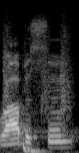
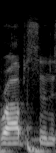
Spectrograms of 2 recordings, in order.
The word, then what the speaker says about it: Robinson: Once again, I'm Nissan Robinson, the real estate expert. I'm on YouTube with Nissan Robinson. It's spelled N-E-S-A-H-N Robinson, R-O-B-I-N-S-O-N, Nissan Robinson.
